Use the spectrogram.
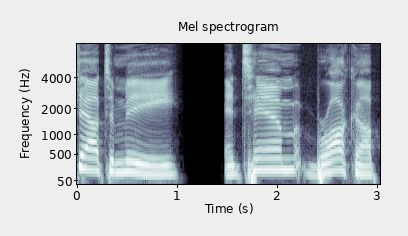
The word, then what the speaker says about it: Brokopp: to me, and Tim Brokopp. That's the way we say it, Tim, right? You got it.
